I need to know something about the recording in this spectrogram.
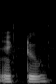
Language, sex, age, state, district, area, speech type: Bengali, male, 18-30, West Bengal, Birbhum, urban, spontaneous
